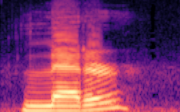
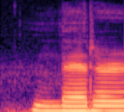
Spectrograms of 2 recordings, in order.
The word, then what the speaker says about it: letter: Letter. Letter is 1. Good. We don't say letter, we say letter. So stress is on let, and this is a schwa.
